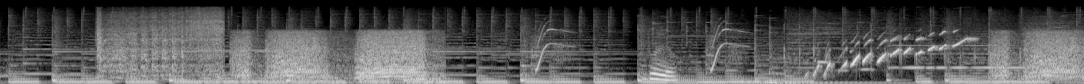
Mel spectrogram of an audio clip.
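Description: Upbeat background music with cartoon sound effects. Two long bursts of rushing noise come in the first few seconds, then springy rising 'boing' glides, and near the end a quick run of rising chirps.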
